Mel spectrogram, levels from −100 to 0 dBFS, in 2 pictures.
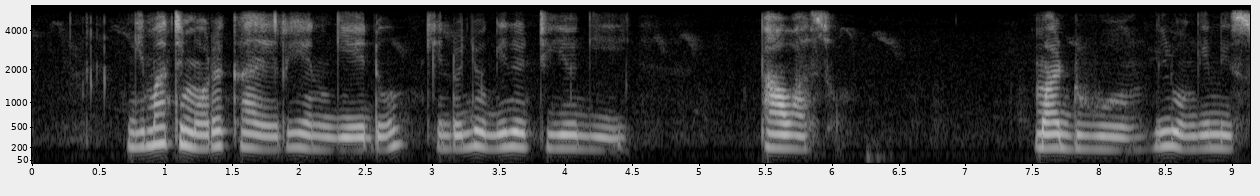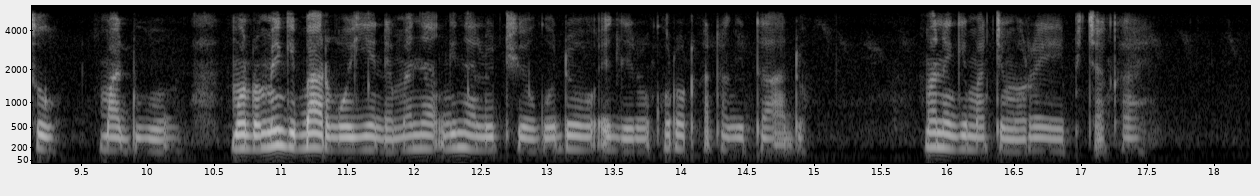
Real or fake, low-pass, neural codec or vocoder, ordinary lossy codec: real; 5.4 kHz; none; none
